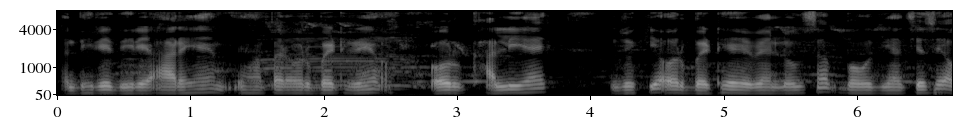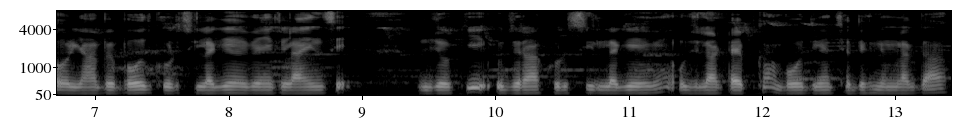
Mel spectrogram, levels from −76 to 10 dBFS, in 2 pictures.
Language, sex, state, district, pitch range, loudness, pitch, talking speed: Hindi, male, Bihar, Supaul, 110-115 Hz, -34 LUFS, 110 Hz, 235 wpm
